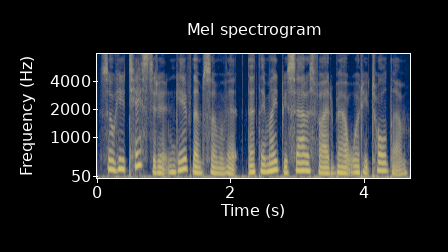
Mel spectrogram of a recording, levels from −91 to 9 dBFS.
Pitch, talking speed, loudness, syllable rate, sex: 160 Hz, 255 wpm, -15 LUFS, 5.3 syllables/s, female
